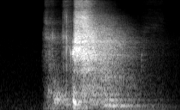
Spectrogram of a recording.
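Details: A single sneeze: a short indrawn breath followed by one sharp, hissing burst that trails off.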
